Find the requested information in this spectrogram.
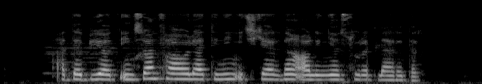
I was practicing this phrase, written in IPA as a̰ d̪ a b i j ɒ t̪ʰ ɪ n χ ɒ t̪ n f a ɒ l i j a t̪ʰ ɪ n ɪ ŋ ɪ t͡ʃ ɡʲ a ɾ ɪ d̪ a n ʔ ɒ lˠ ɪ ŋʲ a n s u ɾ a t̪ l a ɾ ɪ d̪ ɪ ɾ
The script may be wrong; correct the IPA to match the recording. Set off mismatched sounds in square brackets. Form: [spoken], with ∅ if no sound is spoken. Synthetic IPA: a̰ d̪ a b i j ɒ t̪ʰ ɪ n [s] ɒ [∅] n f a ɒ l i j a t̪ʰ ɪ n ɪ ŋ ɪ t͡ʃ [kʲ] a ɾ ɪ d̪ a n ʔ ɒ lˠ ɪ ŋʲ a n s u ɾ a t̪ l a ɾ ɪ d̪ ɪ ɾ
